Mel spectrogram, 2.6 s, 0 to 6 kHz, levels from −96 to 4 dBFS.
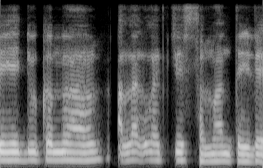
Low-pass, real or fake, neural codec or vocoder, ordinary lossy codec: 5.4 kHz; fake; codec, 44.1 kHz, 2.6 kbps, SNAC; none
